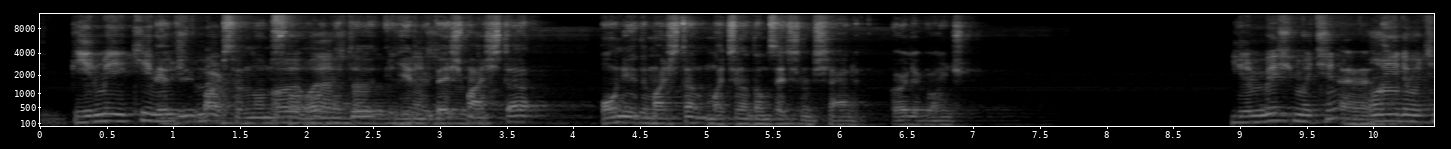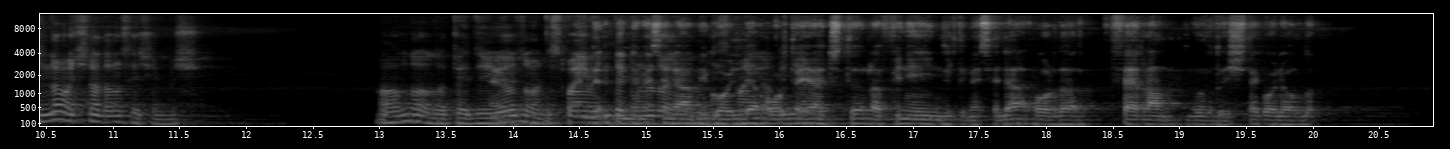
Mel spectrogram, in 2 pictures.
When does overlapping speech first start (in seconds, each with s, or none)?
0.8 s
